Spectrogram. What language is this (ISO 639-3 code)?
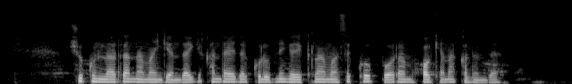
uzb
